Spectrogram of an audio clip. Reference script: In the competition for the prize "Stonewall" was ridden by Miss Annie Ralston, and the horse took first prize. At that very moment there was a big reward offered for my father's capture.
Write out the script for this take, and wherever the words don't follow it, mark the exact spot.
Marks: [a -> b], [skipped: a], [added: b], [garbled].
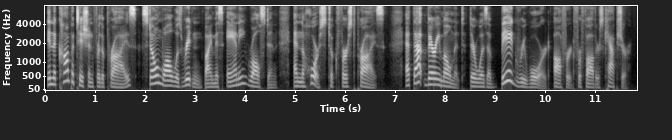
In the competition for the prize "Stonewall" was ridden by Miss Annie Ralston, and the horse took first prize. At that very moment there was a big reward offered for [skipped: my] father's capture.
